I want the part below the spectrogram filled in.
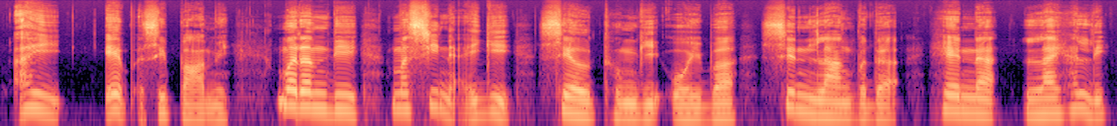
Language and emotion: Manipuri, happy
